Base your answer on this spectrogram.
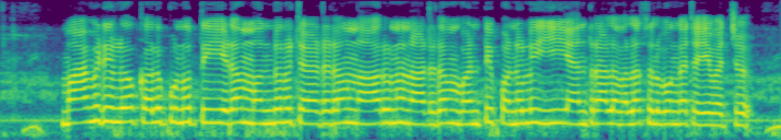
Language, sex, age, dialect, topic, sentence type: Telugu, female, 25-30, Southern, agriculture, statement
